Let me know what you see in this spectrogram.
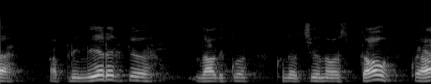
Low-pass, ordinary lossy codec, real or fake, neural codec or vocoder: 7.2 kHz; none; fake; codec, 16 kHz, 16 kbps, FunCodec, trained on Chinese and English, 50 frames a second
